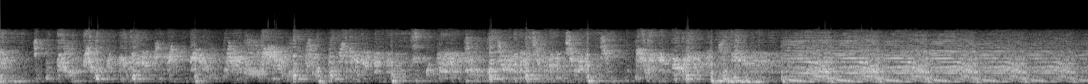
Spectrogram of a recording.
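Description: Turntablist scratching vinyl records on turntables over a beat: quick back-and-forth scratches sliding up and down in pitch, cut sharply on and off by the mixer. Near the end the scratches fall into a fast, even run.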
